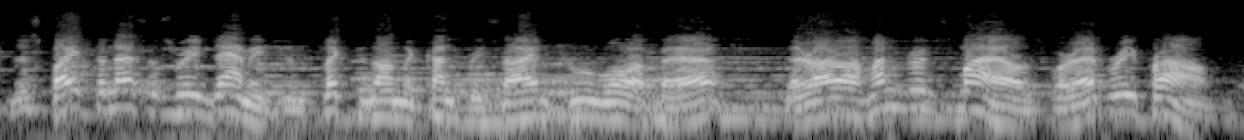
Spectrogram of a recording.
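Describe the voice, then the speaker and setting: A tinny, narrow-band 1940s soundtrack carries a man's voice over loud music. He is an old-style newsreel narrator, reading a wartime script in a stirring, declamatory way. His pitch sits fairly high and swings in a lively, animated fashion. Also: brisk. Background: loud orchestral newsreel music.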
